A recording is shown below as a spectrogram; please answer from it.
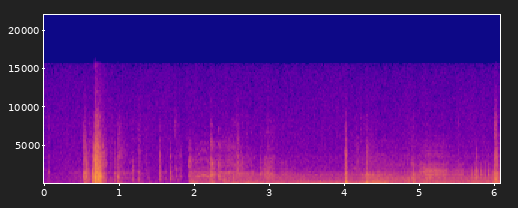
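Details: GM truck (Chevy Silverado/GMC Sierra type) after repairing a faulty engine ground wire and clearing the reduced engine power fault codes: quick crank, engine catches cleanly and settles to a smooth, quiet idle.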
